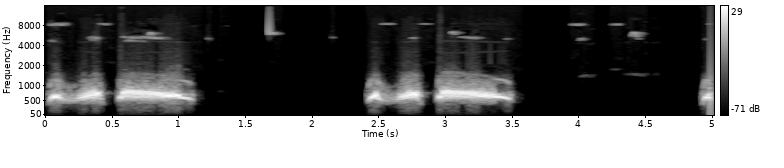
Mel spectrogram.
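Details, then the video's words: Spotted dove cooing, played as a lure for trapping birds: two phrases of a brief two-part coo then a long, level, throaty coo, separated by clear silence. "Tiếng Chim Cu Gáy"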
